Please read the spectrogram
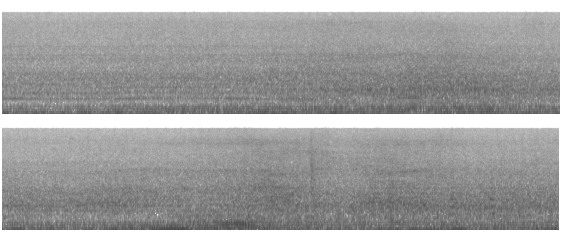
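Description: Road traffic at a busy intersection: a steady low rumble of passing cars and trucks. A faint whining tone dips slightly and fades out within the first three seconds, and the traffic swells louder about eight seconds in.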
